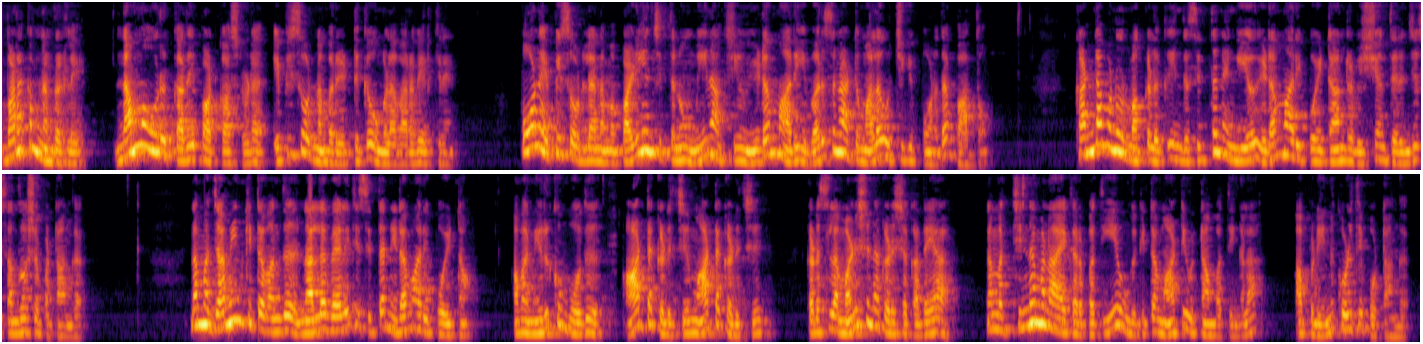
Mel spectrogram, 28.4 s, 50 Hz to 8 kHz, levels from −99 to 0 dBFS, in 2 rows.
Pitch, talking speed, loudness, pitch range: 170 Hz, 145 wpm, -19 LUFS, 150-220 Hz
